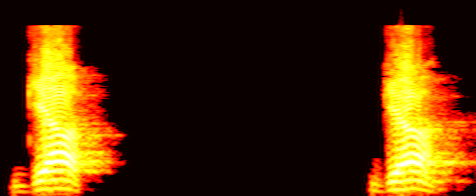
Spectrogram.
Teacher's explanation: तालव्य नासिक्य वर्ण है ज्ञ, ठीक है। तालव्य नासिक्य है वो, क्योंकि इया नासिक्य व्यंजन है।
